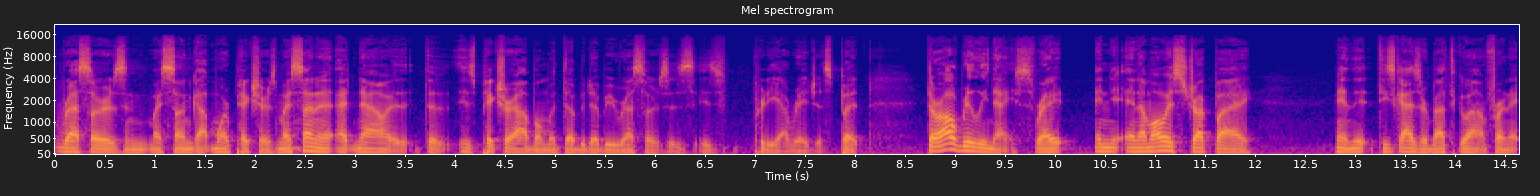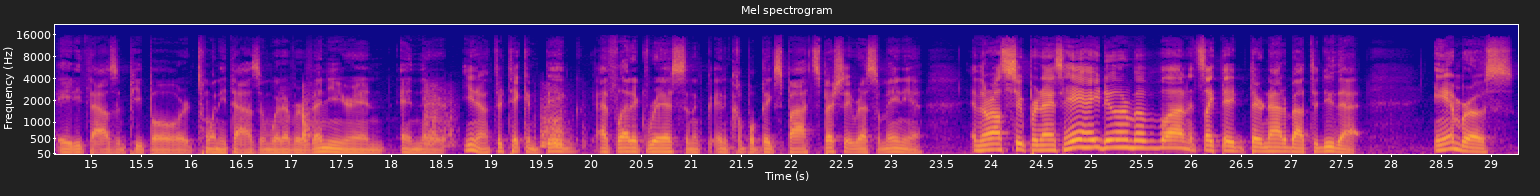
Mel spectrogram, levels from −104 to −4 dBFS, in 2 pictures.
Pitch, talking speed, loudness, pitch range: 100 Hz, 200 wpm, -31 LUFS, 90-115 Hz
